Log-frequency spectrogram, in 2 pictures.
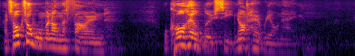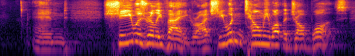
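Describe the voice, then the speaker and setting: This Australian-accented comedian, a man in his thirties, swears freely as he spins a rambling, self-deprecating stand-up story for a live audience. He speaks at a moderate pace, his voice on the high side with big swings in pitch.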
